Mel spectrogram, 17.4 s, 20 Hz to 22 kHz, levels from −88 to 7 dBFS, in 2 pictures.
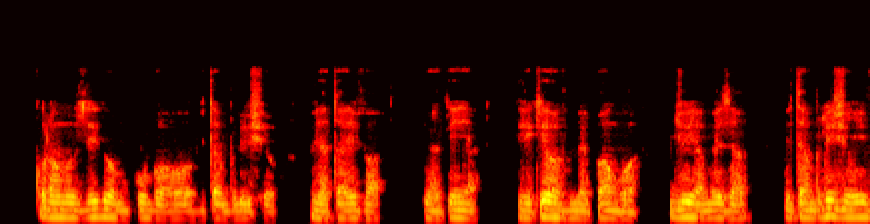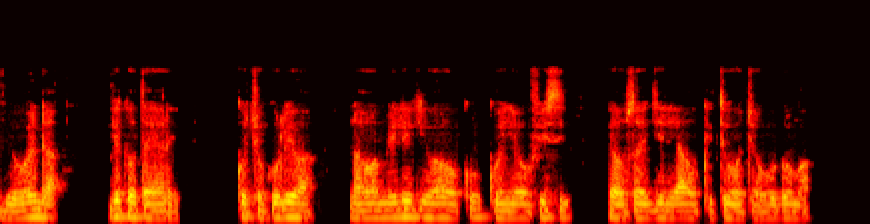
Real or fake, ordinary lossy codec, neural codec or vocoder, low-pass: real; MP3, 64 kbps; none; 7.2 kHz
